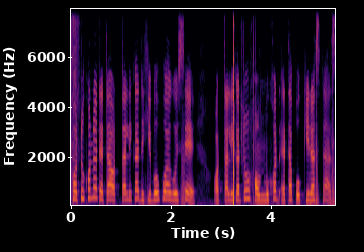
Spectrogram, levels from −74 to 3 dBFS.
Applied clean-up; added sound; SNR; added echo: none; Fireworks; 10 dB; none.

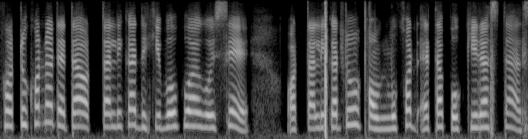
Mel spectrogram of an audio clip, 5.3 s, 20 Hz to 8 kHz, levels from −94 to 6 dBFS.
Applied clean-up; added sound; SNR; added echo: neural diffusion model UNIVERSE++.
